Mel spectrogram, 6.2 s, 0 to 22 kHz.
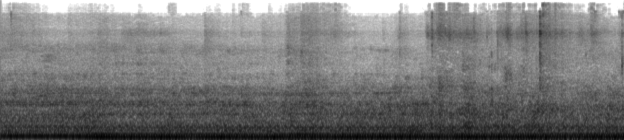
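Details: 1994 GMC Sierra 3500, 5.7L, on a drive after a transmission fluid change: engine roars loud and steady at high revs with no shift drop, stuck in first gear; transmission not upshifting, speed sensor suspected.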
